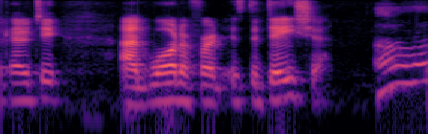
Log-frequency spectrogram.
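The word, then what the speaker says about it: Déise: I was calling it Dees Abba, and I got a mate who's Irish, right? And he sends me the pronunciations of everyone I get wrong when he listens to the podcast. It's the nickname for Waterford. Daisha.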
